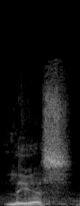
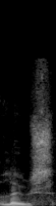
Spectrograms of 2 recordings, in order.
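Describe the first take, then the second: First: It is said with two syllables, like 'lee-us'. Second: It is said as one syllable, like 'loose'. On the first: The speaker calls it right. "it's Lias" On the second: The speaker calls it wrong. "not loose"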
